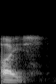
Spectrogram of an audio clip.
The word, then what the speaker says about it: ISE: or ICE, which is pronounced like ice as in ice cube, so it's ISE.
